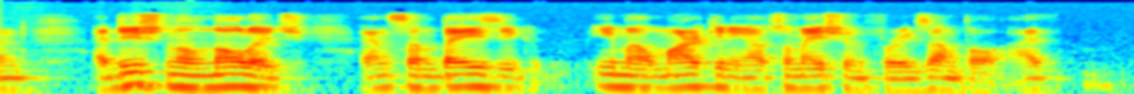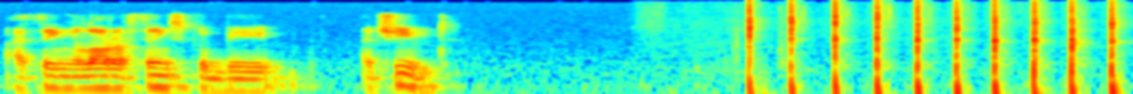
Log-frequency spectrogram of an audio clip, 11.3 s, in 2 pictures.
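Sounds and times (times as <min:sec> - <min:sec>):
speech: 0:00.0 - 0:08.0
single person clapping hands: 0:09.4 - 0:11.3.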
